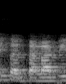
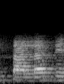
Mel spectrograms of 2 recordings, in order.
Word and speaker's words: तालव्य: देखते होंगे बच्चों बोल देते हैं सभी तालाबी, तालाबी नहीं, तालव्य शुद्ध वर्ण, शुद्ध उच्चारण उसका तालव्य होता है, क्योंकि तालु से उसका उच्चारण होता है।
